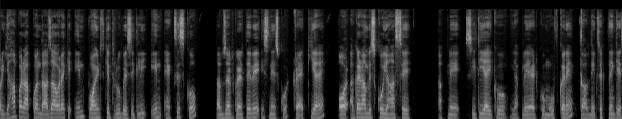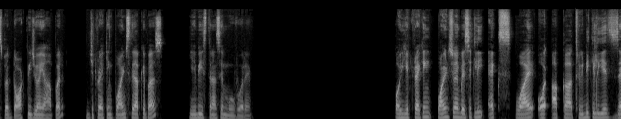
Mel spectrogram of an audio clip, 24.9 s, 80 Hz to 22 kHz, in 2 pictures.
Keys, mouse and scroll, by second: 6.6 drag.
